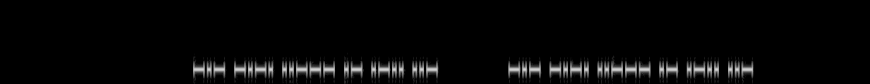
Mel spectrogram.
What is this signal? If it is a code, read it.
Morse code, heard as a keyed tone, about 36 wpm, 700 Hz. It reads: KC2ALU KC2ALU
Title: USA Call Signs - 6 Characters - Repeated 2x - 35wpm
